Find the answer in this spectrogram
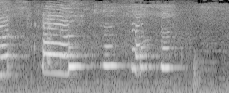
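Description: A high-pitched voice making a few short squealed or sung notes, one gliding down about half a second in, then several brief notes held on one high pitch.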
